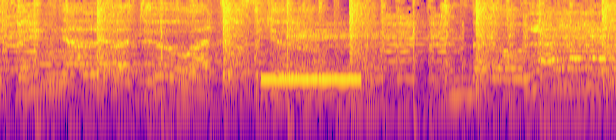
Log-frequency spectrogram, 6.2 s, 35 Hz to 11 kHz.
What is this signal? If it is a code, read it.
Ringback tone (Europe, 425 Hz), with noise.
